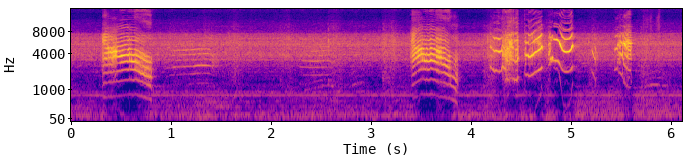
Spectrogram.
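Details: Black drongo mimicking a cat's meow among its other typical calls: a falling meow, a second meow near the middle, then a quick run of short, bright, upturned whistled notes.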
